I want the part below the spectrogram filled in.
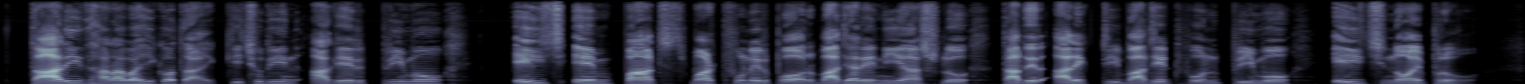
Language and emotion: Bengali, neutral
